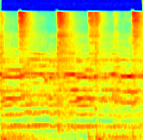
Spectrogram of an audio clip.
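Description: Live band music led by guitar, with low beats underneath, in a passage without singing.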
